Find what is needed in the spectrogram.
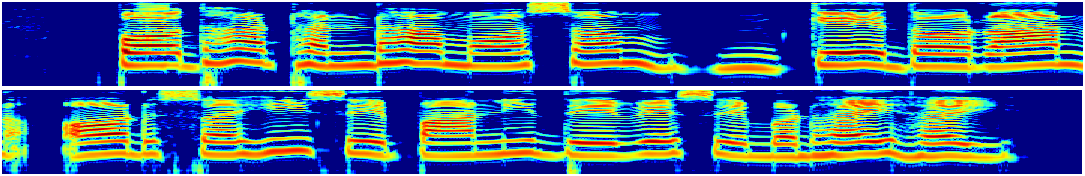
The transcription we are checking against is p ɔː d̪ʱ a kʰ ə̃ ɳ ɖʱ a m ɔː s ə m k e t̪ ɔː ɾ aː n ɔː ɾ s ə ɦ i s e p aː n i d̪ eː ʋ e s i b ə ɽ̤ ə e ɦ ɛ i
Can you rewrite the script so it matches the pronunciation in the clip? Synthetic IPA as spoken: p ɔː d̪ʱ a ʈʰ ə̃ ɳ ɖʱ a m ɔː s ə m k e d̪ ɔː ɾ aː n ɔː ɾ s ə ɦ i s e p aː n i d̪ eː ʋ e s e b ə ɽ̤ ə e ɦ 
